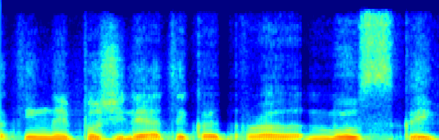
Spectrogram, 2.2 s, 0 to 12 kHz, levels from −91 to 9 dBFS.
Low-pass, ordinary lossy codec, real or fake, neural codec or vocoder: 10.8 kHz; MP3, 96 kbps; fake; codec, 16 kHz in and 24 kHz out, 0.4 kbps, LongCat-Audio-Codec, four codebook decoder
